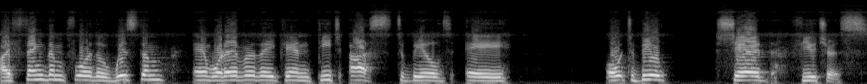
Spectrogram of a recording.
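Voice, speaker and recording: Speaking very slowly with a Spanish accent, a man uses a high pitch, fairly even intonation, and a dark, mellow tone. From Colombia. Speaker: academic keynote speaker. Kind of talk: conference keynote.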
